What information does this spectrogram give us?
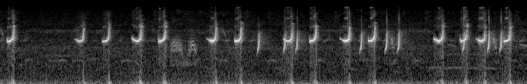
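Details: Female quail, common or rain quail, chirping rapidly and almost continuously. Sharp, upturned notes come about four per second, in loose pairs and runs.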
